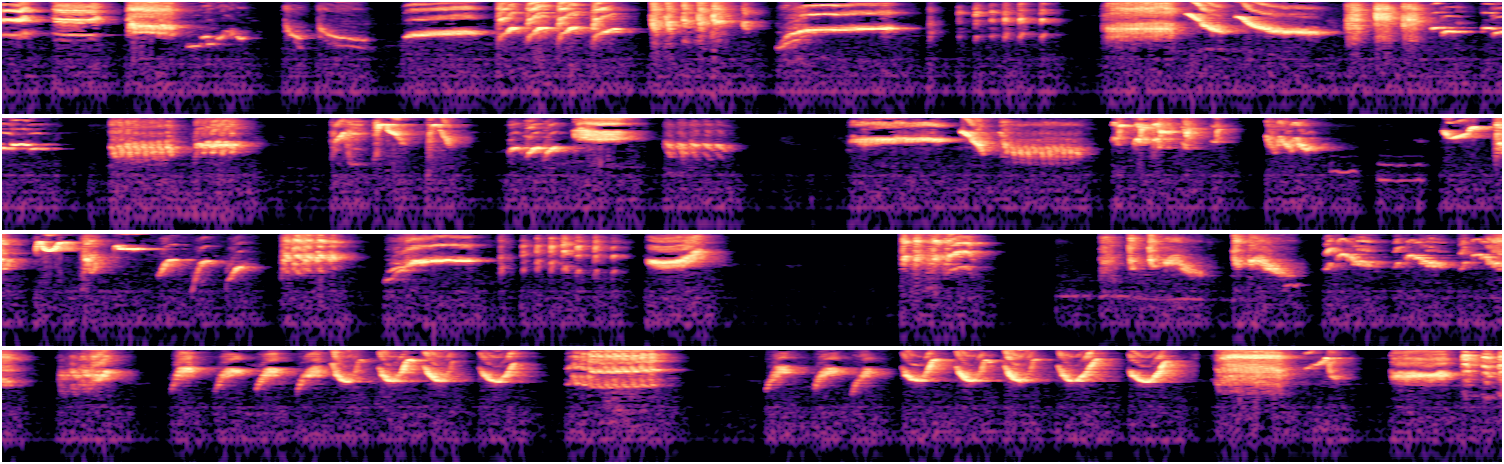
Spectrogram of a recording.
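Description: Javan pied starling (jalak suren) singing a fast, varied song of chirps, sweeping whistles and rapid trills in short phrases, with two brief pauses. A faint steady hum lies underneath.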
